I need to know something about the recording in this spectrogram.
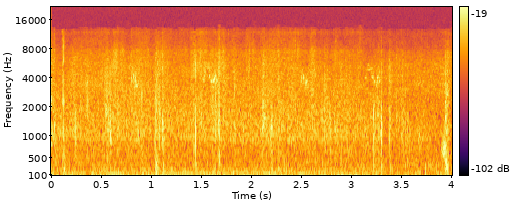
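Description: Footsteps on a packed-snow path at a walking pace, about two steps a second, over a low steady rumble.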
